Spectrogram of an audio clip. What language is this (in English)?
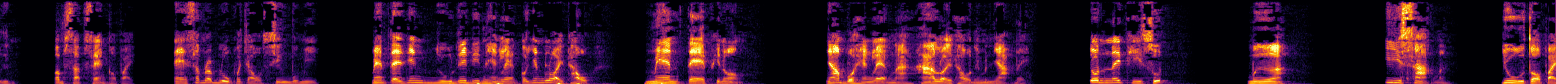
Thai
